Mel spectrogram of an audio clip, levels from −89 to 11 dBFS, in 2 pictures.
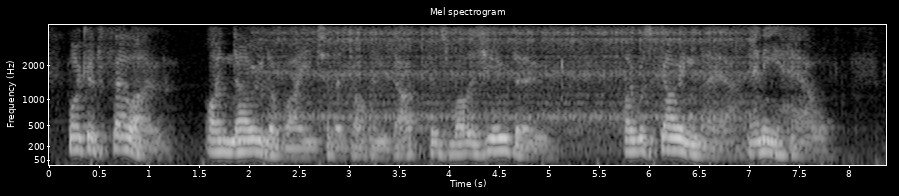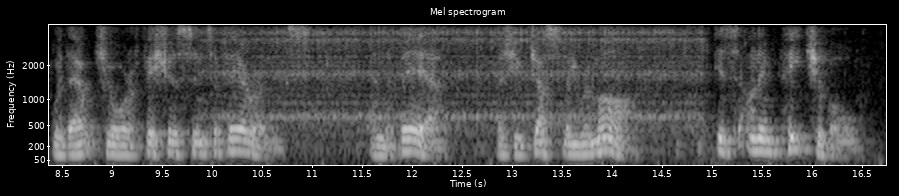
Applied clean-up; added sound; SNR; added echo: none; Water tap, faucet; 19 dB; reverberation time 0.3 s.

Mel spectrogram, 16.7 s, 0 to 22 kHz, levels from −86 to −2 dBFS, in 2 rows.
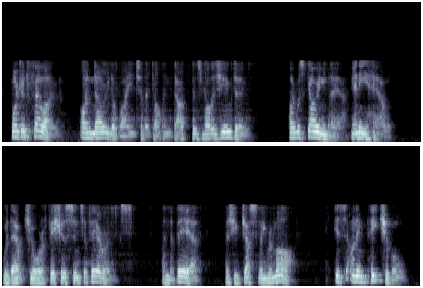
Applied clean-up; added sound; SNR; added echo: neural mask model DeepFilterNet 3.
